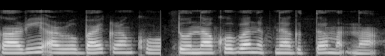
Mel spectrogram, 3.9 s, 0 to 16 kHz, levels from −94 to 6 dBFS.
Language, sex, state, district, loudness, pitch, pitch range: Garo, female, Meghalaya, West Garo Hills, -17 LUFS, 235 Hz, 230-250 Hz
